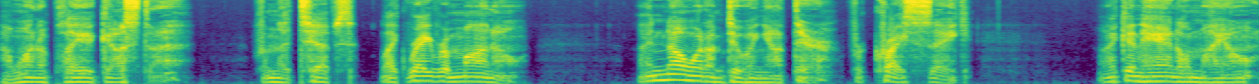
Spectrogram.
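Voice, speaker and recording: A man puts on a raspy character voice, fairly low in pitch with ordinary pitch variation, at a fairly slow pace. Long, frequent pauses break it up, and the sound is dry and close with no echo. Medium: read story. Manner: crude, profane.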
